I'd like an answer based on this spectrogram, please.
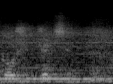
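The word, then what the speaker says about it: Goshinjutsu: When you pronounce it, you don't have to separate the Go of Go Shinjutsu. I was told that the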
